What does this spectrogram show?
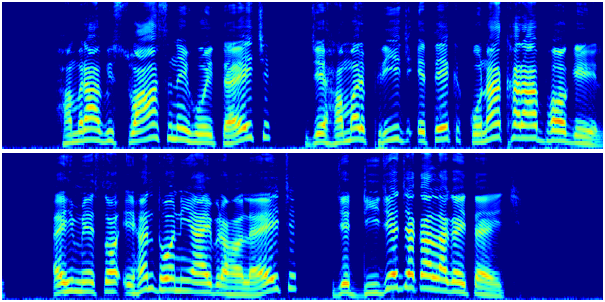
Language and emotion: Maithili, surprised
